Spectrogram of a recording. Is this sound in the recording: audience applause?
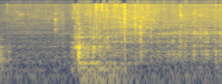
no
